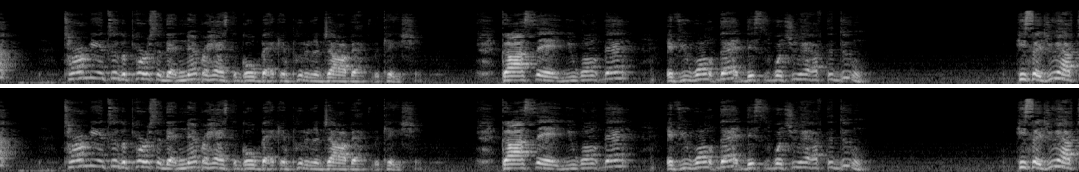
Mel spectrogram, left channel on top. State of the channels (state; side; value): identical; both; correlation 1.00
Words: turn me into the person that never has to go back and put in a job application. God said, you want that? If you want that, this is what you have to do. He said, you have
